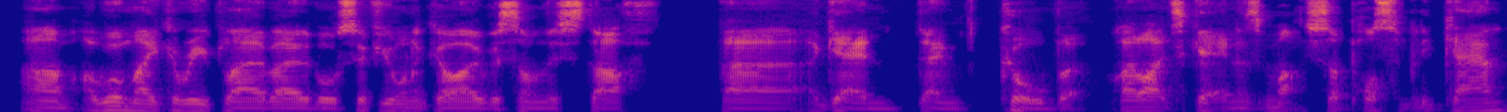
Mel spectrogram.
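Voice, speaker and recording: Over a quiet background, a man with a very deep, low pitch talks at a very fast pace with fairly even intonation. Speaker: business coach. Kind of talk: webinar presentation. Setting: online live webinar. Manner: direct.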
